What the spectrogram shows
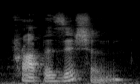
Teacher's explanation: in the word proposition Pro is occurring two syllables before the stressed syllable not right next to it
